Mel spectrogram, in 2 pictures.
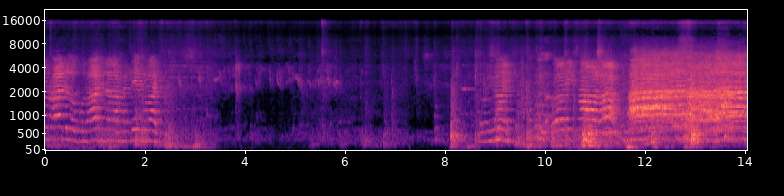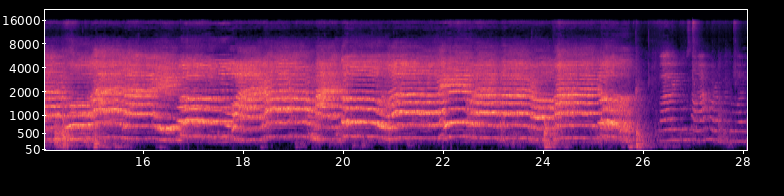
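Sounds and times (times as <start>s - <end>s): children singing in unison: 9.5s - 26.1s.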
